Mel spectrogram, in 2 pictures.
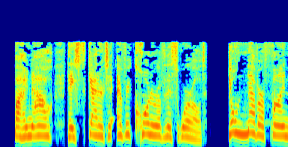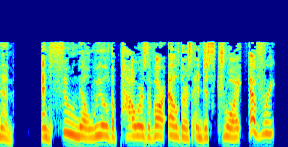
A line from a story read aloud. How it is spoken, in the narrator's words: His nostrils flare as he shouts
